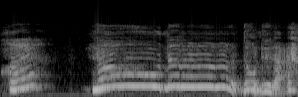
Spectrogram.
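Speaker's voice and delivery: high, startled no-no-no; mock alarm. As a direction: yelp it like you caught someone mid-mistake. Mock alarm at the wrong approach.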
